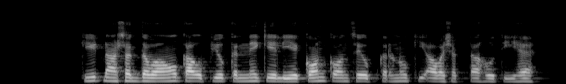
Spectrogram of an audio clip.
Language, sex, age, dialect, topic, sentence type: Hindi, male, 18-24, Garhwali, agriculture, question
